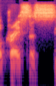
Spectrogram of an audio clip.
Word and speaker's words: crises: I feel like plural would be crises, but that sounds insanely wrong.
